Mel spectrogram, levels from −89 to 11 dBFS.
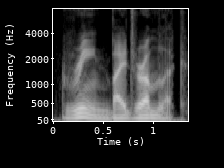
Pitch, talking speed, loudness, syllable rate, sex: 90 Hz, 135 wpm, -17 LUFS, 3.8 syllables/s, male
